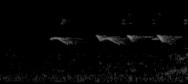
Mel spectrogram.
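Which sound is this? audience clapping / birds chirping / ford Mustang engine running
birds chirping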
